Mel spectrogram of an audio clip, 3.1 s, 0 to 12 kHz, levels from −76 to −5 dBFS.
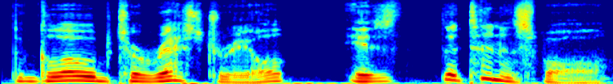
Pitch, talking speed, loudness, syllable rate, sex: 135 Hz, 135 wpm, -17 LUFS, 4.4 syllables/s, male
